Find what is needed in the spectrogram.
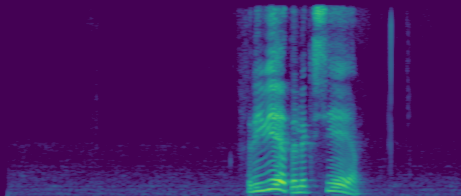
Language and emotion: Russian, positive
